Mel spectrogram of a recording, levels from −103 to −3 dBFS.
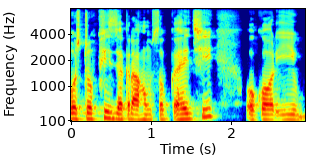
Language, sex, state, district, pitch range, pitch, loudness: Maithili, male, Bihar, Saharsa, 130-150 Hz, 135 Hz, -17 LUFS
